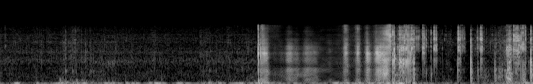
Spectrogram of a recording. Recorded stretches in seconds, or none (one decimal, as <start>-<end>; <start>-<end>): 0.0-2.6; 3.9-5.3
